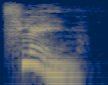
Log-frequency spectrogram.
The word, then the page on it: flame: British English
